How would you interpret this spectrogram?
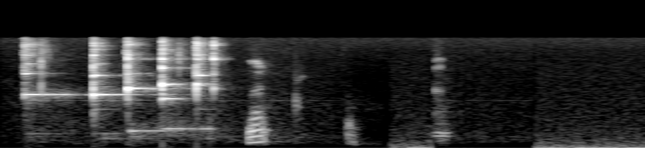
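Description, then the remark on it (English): A FaceTime call ringtone on a phone plays a quick run of bright, chiming electronic notes for about a second and a half, then fades into a few brief, faint murmurs and noises. “Somebody just tried to FaceTime me.”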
